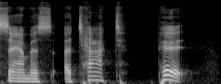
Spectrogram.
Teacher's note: we use the T sound because the K in attacked Can't Be Sung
